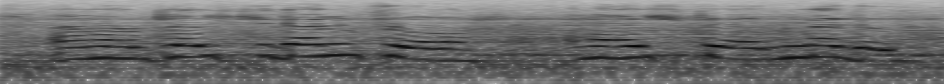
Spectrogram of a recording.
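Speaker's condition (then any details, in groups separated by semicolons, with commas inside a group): Cerebral palsy; halting voice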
